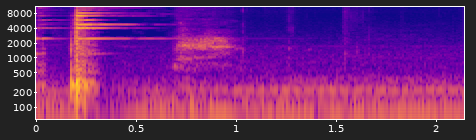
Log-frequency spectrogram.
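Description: A rusty iron hand tool set down on stone paving: one sharp, ringing metallic clink near the start, then a brief scrape of metal on stone.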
